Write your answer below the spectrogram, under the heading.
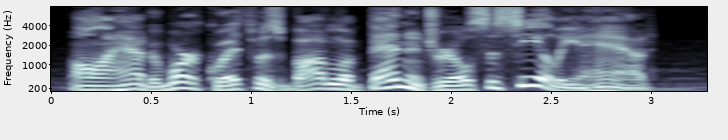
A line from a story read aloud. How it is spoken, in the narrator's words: shouted Samantha from the far side of the crowd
